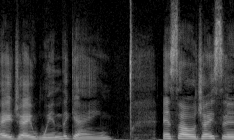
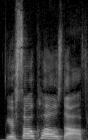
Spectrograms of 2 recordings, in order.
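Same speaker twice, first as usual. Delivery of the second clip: ordinary delivery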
